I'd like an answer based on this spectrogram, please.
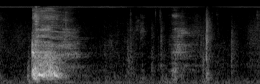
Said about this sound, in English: My little child's got a cough too, so her mother's put her in my bedroom so that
